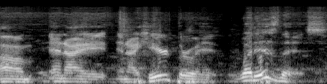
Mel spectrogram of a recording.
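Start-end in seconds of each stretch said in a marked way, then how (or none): 2.3-3.3 put-on high, curious, wondering little child voice. Recounting what came through her REM pod, the speaker is imitating a child's voice. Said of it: "In a child's voice".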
